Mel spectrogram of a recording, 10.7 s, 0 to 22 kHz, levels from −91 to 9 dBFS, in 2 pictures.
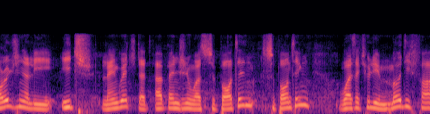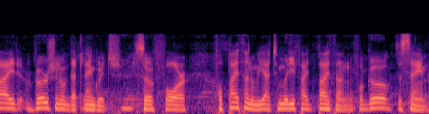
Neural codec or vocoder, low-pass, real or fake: vocoder, 22.05 kHz, 80 mel bands, Vocos; 7.2 kHz; fake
